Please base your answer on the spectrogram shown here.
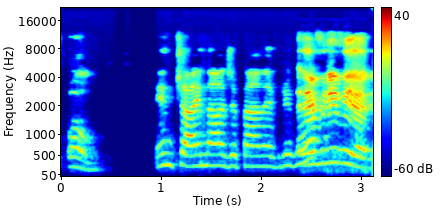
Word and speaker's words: Om: They pronounce om.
